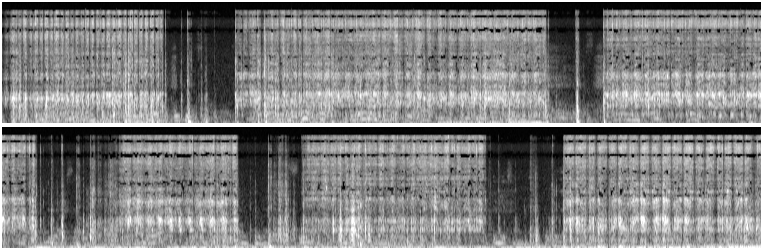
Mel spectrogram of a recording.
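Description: A stiff paintbrush scrubbing dry pastel chalk powder into the ribbed plastic roof of an HO scale model boxcar: a steady scratchy rubbing, broken by a few short pauses.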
